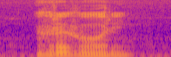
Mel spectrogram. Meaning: a male given name, Hryhoriy, from Ancient Greek, equivalent to English Gregory
- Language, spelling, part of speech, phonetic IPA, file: Ukrainian, Григорій, proper noun, [ɦreˈɦɔrʲii̯], Uk-Григорій.ogg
